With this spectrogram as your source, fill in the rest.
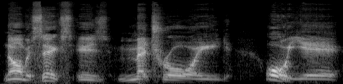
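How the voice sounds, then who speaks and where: A man's voice: on the low side, big pitch swings, takes it slowly, vocal fry, heavy background noise. A man hosting a casual, opinionated countdown, talking in emphatic, sweary slang and repeating phrases to drive them home. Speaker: host of a video game and movie countdown.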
